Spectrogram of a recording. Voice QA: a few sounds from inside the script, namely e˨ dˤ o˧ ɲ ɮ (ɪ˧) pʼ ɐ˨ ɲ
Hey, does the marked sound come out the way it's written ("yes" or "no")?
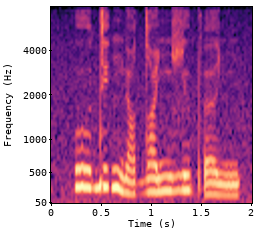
no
